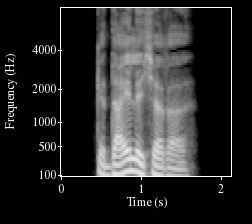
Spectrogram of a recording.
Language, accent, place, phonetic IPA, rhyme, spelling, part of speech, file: German, Germany, Berlin, [ɡəˈdaɪ̯lɪçəʁə], -aɪ̯lɪçəʁə, gedeihlichere, adjective, De-gedeihlichere.ogg
- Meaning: inflection of gedeihlich: 1. strong/mixed nominative/accusative feminine singular comparative degree 2. strong nominative/accusative plural comparative degree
